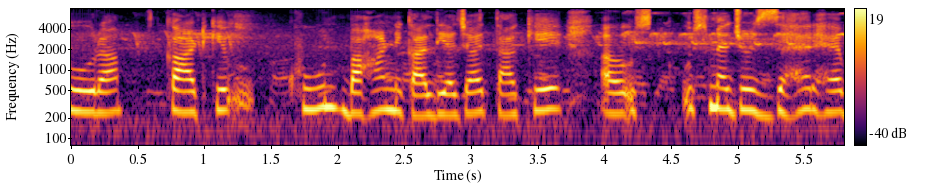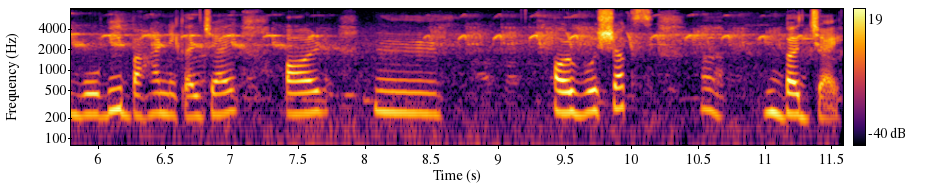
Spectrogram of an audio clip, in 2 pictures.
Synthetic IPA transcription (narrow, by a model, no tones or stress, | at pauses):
t̪ʰoːɾa | kaːʈke | kʰuːnbaːɦəɾnɪkaːld̪ijad͡ʒaːet̪aːkeʊsʊsmẽd͡ʒoːzɛɦəɾɦɛʋobʱibaːɦaɾnɪkəld͡ʒaːeɔːɾ | ɔːɾʋoʃɐxs | bɐʈʰd͡ʒa̰ːḛː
